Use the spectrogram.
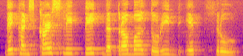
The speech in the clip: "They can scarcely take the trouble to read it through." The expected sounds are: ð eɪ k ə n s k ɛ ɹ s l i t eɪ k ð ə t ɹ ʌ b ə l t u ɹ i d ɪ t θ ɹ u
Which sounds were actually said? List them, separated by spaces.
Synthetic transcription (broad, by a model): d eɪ k ə n s k ɛ ɹ s l i t eɪ k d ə t ɹ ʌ b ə l t u ɹ i d ɪ t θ ɹ u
